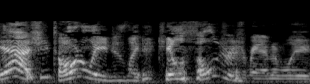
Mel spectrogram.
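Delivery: slow, swooping, mock-casual facetious sarcasm. Imitating the other speaker's earlier tone, imitating a facetious tone. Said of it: "you had that tone you had earlier".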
